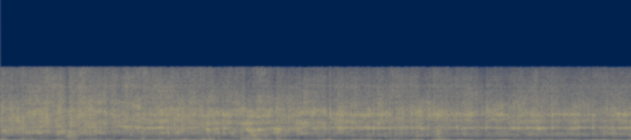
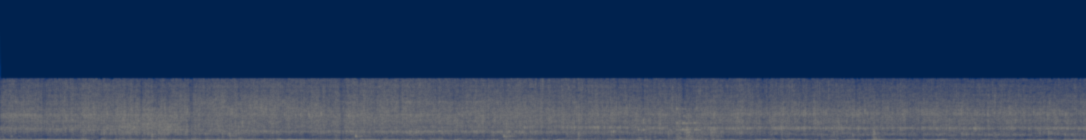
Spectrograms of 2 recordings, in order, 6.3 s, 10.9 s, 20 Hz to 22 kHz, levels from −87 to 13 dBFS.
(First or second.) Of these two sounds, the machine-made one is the first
